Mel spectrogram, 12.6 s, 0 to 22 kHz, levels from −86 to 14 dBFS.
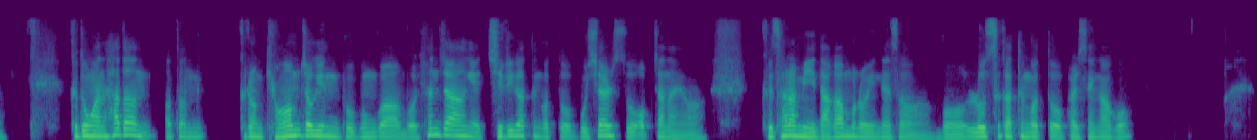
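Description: Short concealed packet loss occurs twice. Around 20 ms of speech arrives too late to decode at 2.73–2.77 s, and again at 9.33–9.39 s, where about 40 ms goes missing. The receiver bridges each gap by extending the preceding sound, producing a brief smear before the real audio resumes.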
